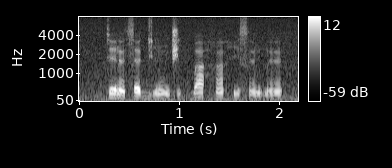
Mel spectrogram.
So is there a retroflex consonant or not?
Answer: no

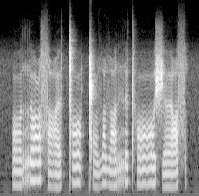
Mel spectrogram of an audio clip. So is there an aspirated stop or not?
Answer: yes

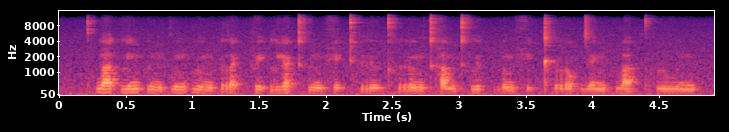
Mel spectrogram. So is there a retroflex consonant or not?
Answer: no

